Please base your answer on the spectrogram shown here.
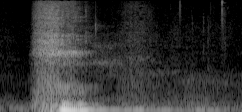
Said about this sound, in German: Ein Schluck Wasser.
